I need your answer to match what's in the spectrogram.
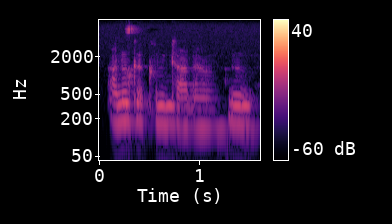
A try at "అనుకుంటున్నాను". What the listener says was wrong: నో need టు say కు టూ times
